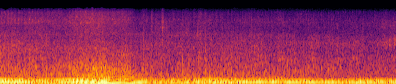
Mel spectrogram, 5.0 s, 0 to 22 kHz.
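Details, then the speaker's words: 1966 Triumph Spitfire MK2 after correcting swapped plug leads (firing order 1-3-4-2), previously running on two cylinders with a misfire: quick clean rev then steady even idle with no stumble; normal running. "So, after car did the magic, this is what the car sounds like."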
